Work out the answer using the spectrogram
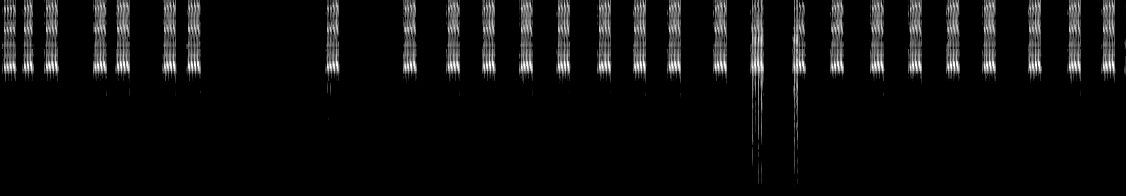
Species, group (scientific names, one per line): Gryllus campestris
Orthoptera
